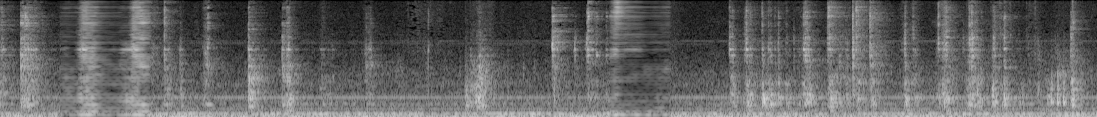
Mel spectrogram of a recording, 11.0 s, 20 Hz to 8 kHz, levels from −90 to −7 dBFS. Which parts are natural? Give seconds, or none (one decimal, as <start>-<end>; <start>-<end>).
0.0-0.6; 1.5-6.1; 6.7-11.0

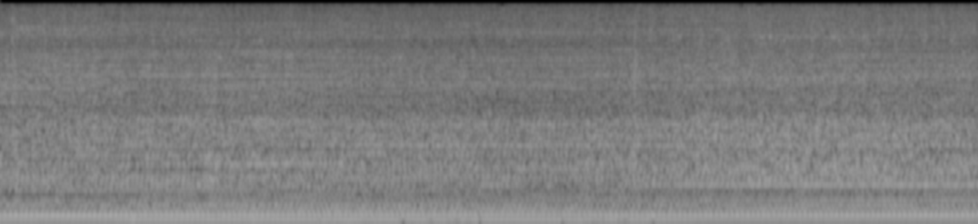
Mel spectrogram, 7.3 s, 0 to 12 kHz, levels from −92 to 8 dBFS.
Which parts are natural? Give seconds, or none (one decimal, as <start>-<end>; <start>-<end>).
0.0-2.4; 3.6-4.2; 4.9-7.3

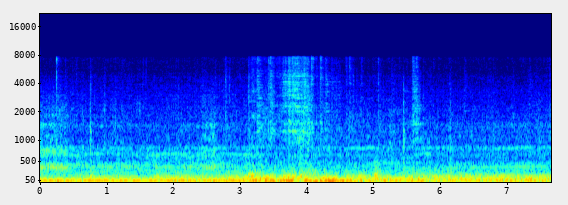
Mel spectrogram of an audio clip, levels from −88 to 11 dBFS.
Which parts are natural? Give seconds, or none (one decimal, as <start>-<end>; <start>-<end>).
0.0-7.7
